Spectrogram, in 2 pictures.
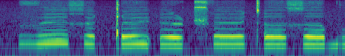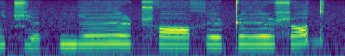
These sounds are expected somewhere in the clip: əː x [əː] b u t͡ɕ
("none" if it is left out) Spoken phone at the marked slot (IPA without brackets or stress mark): əː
